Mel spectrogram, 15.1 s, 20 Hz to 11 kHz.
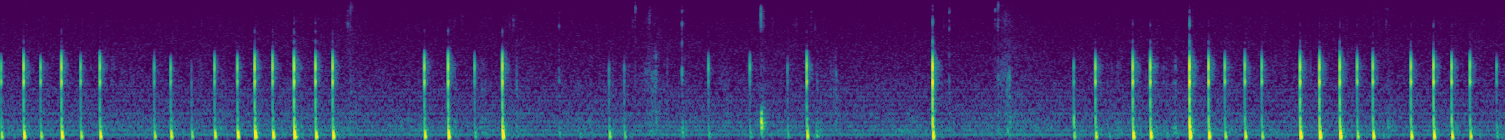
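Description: A fine-tip pen draws hatching strokes on a flat, solid acrylic (plexiglass) sheet, producing 42 short, crisp ticks in quick irregular bursts with brief pauses between them. Each tick is sharp and dry, stops almost instantly and reaches up into bright highs, over a faint, steady low hum.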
